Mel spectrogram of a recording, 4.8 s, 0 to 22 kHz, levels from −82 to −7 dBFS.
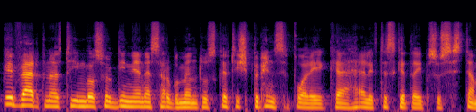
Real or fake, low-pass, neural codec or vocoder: fake; 10.8 kHz; codec, 16 kHz in and 24 kHz out, 0.6 kbps, FocalCodec, streaming, 2048 codes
